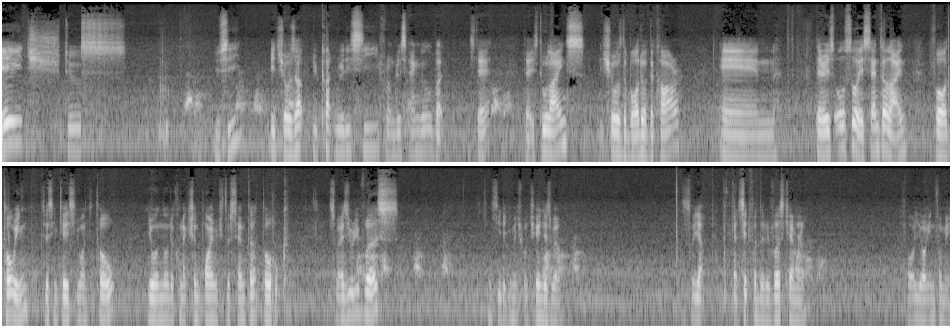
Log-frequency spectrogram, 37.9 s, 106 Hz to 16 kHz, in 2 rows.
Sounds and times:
Speech: 0:00.0 - 0:02.5, 0:04.2 - 0:09.8, 0:10.4 - 0:13.6, 0:14.4 - 0:15.6, 0:16.3 - 0:21.2, 0:21.9 - 0:24.8, 0:25.5 - 0:26.9, 0:28.6 - 0:30.3, 0:32.5 - 0:35.1, 0:37.0 - 0:37.9.

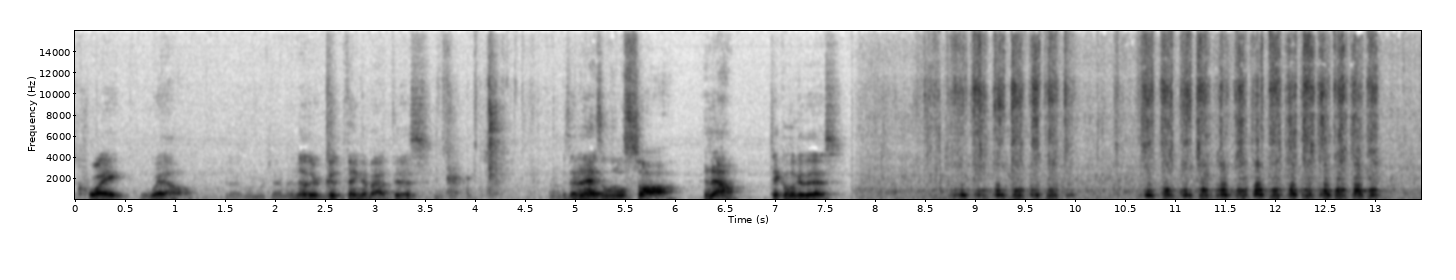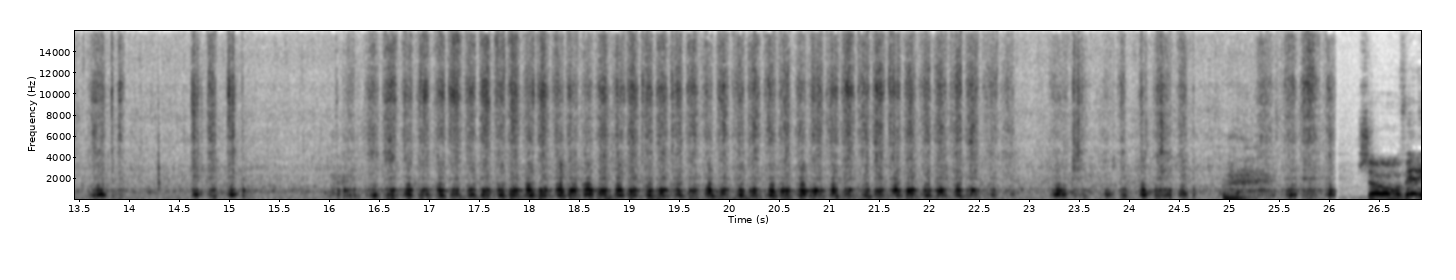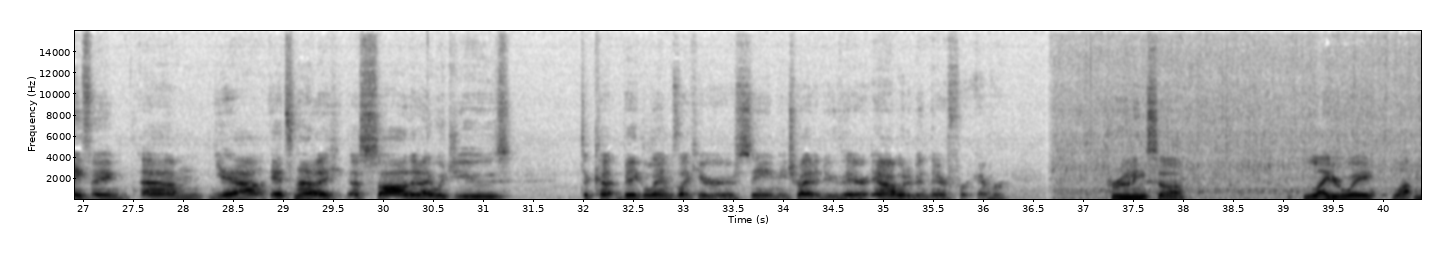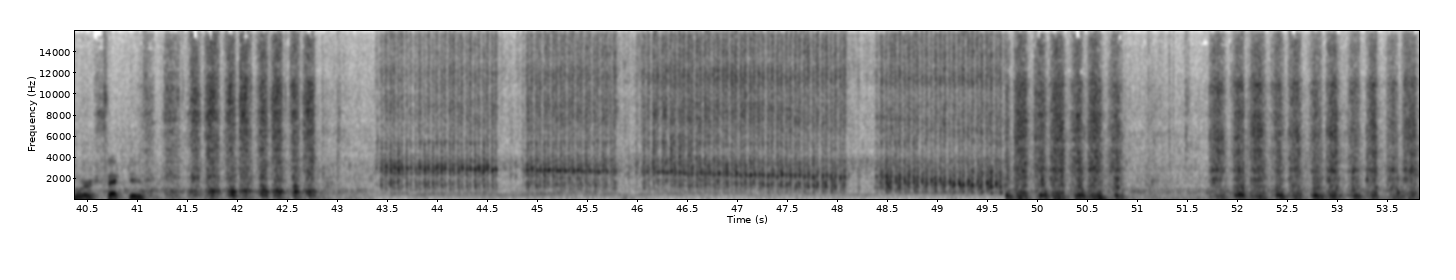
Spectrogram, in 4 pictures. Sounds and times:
Liquid: 0:07.8 - 0:26.1, 0:36.6 - 0:53.8.

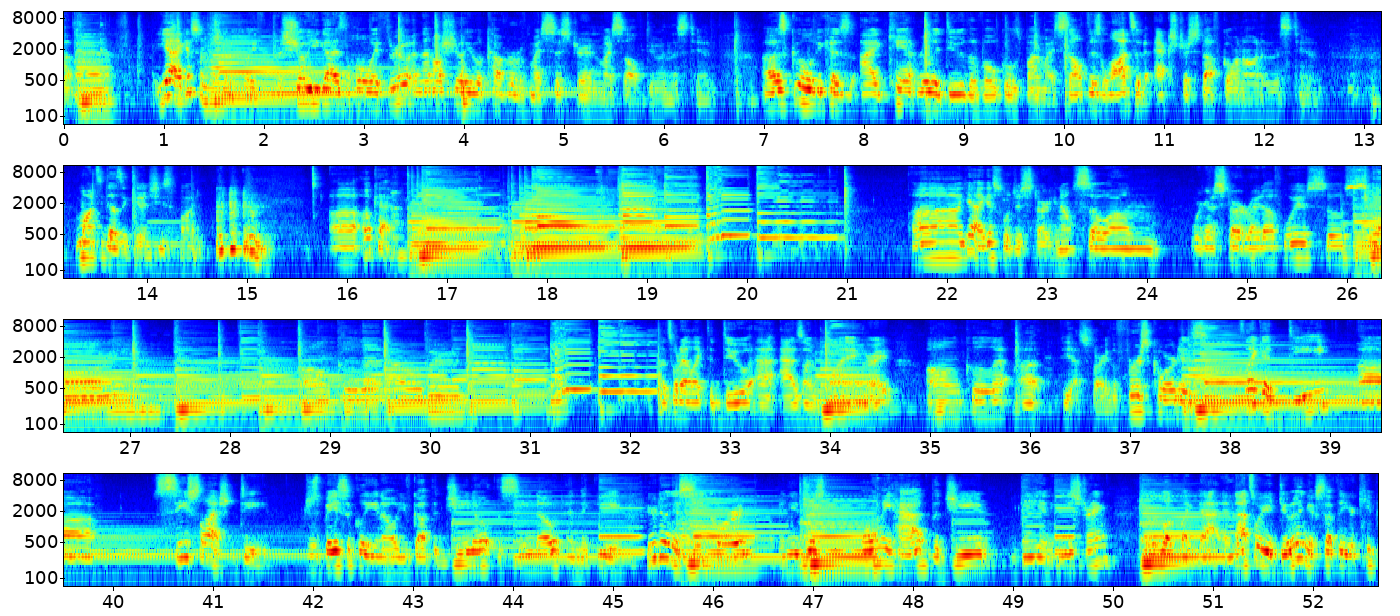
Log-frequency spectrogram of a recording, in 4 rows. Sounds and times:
Acoustic guitar: 0:00.0 - 0:05.8, 0:12.9 - 0:21.1, 0:25.9 - 0:36.2, 0:37.3 - 0:52.6.

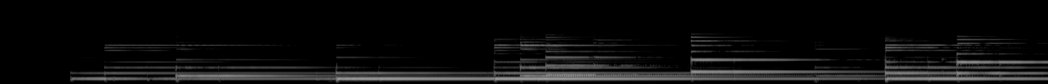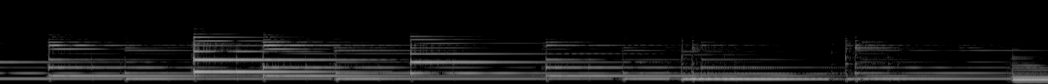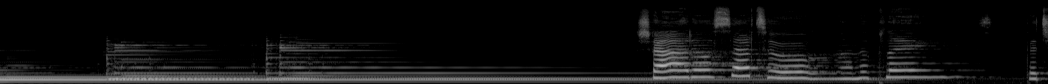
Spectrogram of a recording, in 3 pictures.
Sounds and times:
Inside, small room: 0:00.7 - 0:31.4
Music: 0:00.7 - 0:31.4.

